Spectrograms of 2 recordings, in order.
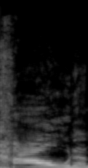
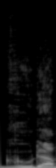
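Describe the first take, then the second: First: High, loud Gouda as "khow-da"; throaty g and ow in Gouda; correct Dutch pronunciation. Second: Gouda as "goo-da"; hard g and oo in Gouda; anglicized Gouda; wrong English pronunciation. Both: Shown as a demonstration. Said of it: "not Gouda".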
